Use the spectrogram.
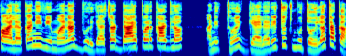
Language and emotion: Goan Konkani, disgusted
